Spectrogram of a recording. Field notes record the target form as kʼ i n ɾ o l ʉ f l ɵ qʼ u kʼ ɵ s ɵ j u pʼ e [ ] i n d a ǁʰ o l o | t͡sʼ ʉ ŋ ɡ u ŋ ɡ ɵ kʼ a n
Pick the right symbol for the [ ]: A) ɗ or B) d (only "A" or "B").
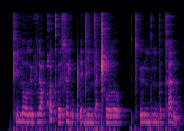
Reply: B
